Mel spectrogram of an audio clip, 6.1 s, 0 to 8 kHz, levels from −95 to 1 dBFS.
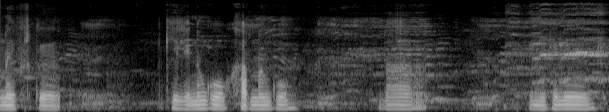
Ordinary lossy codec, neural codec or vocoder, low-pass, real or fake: none; none; 7.2 kHz; real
